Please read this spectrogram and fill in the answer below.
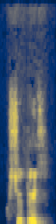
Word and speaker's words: क्षितिज: आपकी पुस्तक है तो आपकी पुस्तक में आप देखोगे तो पुस्तक का जो उच्चारण है कोई क्षितिज करेगा, कोई कुछ करेगा, जबकि सही क्या है, क्षितिज, क्षितिज, क्षितिज, क्षितिज।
